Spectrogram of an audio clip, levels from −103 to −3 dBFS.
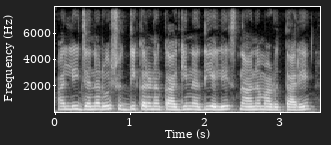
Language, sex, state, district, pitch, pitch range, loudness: Kannada, female, Karnataka, Bidar, 230 Hz, 220-235 Hz, -14 LUFS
